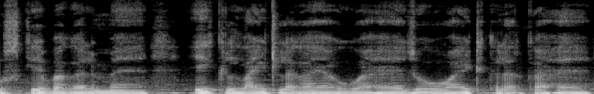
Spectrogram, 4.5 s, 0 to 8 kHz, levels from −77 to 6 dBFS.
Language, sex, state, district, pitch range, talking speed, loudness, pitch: Hindi, male, Jharkhand, Deoghar, 120-125 Hz, 175 wpm, -14 LUFS, 125 Hz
